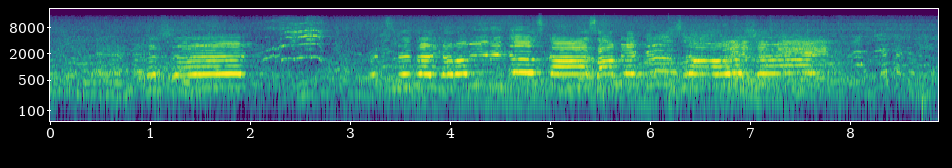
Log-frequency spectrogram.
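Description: A woman talks loudly and animatedly close by.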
